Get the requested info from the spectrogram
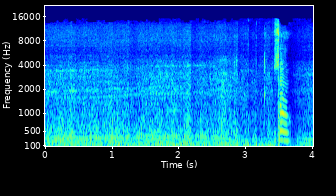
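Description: Yamaha R1 sport bike's inline-four engine running under acceleration at road speed, its note climbing slowly and then dropping away about two seconds in, under heavy wind rush on the microphone.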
